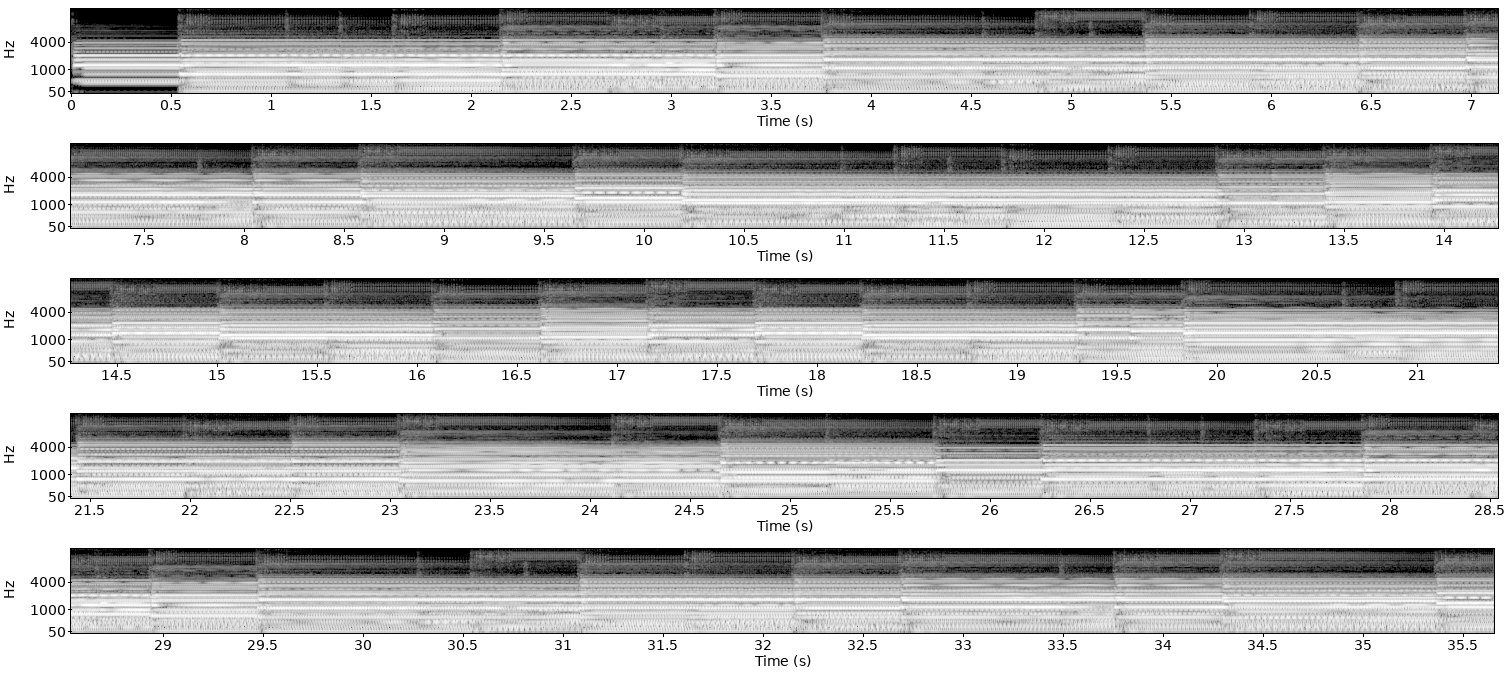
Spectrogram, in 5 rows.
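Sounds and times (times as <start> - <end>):
bass line: 0.0 - 35.6
melody: 0.0 - 35.6.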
